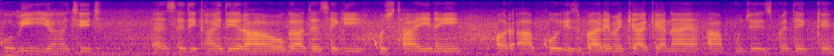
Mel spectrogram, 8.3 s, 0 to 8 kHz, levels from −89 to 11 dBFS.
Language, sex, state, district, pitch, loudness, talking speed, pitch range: Hindi, male, Chhattisgarh, Raipur, 135 Hz, -15 LUFS, 195 wpm, 130-135 Hz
